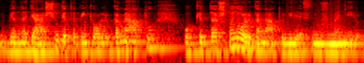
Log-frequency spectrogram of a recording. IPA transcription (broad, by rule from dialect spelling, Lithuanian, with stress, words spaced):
ʋʲiɛˈnɐ ˈdʲæːʃʲɪm kʲɪˈtɐ pʲɛŋʲˈkʲoːlʲɪkɐ ˈmʲæːtuː oː kʲɪˈtɐ ɐʃtuɔˈnʲoːlʲɪkɐ ˈmʲæːtuː ʋʲiːˈrʲæːsʲnʲeː ʊʃ mɐˈnʲɪ jɛʊ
